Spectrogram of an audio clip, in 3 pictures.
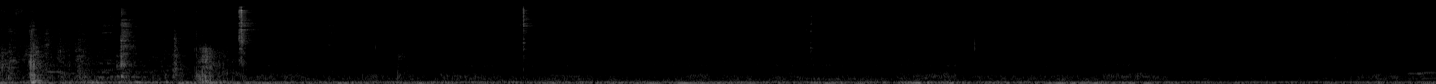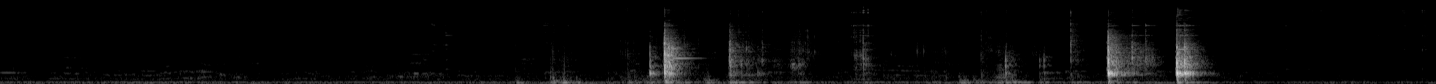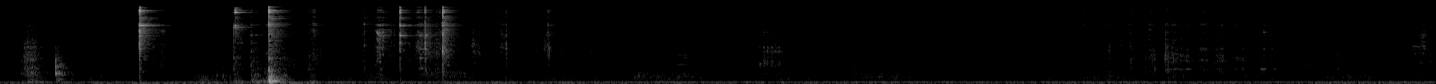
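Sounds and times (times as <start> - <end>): metal tools clicking and clinking: 29.9 - 34.4.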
